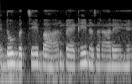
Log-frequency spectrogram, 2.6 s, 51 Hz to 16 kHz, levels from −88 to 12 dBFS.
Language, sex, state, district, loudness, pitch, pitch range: Hindi, female, Bihar, Lakhisarai, -18 LUFS, 185 Hz, 175-200 Hz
